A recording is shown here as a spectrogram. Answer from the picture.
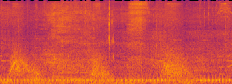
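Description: Motorcycle engine idling with a steady, even pulse while the bikes stand still, with a hissing swell about every second and a half and a single click about two seconds in.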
